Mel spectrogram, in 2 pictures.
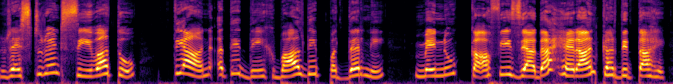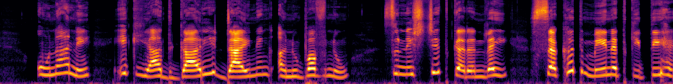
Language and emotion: Punjabi, surprised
